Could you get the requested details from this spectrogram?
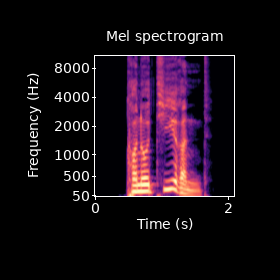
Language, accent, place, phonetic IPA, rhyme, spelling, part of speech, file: German, Germany, Berlin, [kɔnoˈtiːʁənt], -iːʁənt, konnotierend, verb, De-konnotierend.ogg
- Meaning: present participle of konnotieren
